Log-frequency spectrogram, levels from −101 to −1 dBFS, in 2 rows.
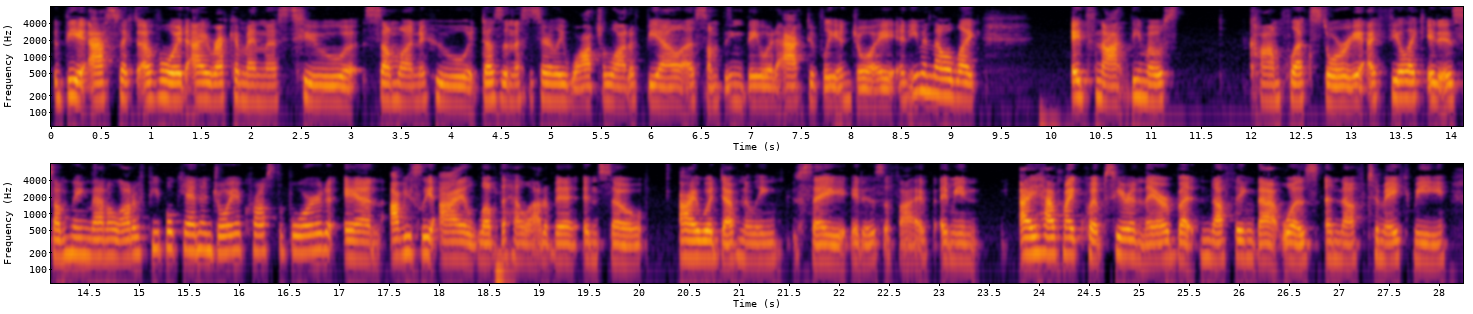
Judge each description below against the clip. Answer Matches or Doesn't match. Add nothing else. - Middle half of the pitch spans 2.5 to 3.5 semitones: Matches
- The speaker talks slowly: Doesn't match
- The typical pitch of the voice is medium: Matches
